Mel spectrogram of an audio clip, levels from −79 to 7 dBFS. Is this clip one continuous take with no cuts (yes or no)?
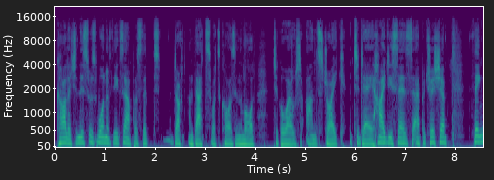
no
